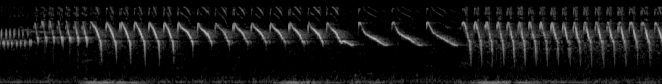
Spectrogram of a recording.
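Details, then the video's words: Canary in full song, a tutor recording for teaching juvenile canaries: a brief steady whistle, then long runs of rapid, piercing downward-sweeping notes, a few slower swooping notes, and another quick repeated volley. "KENARI GACOR NEMBAK TAJAM , DURASI PANJANG SATU NAFAS || CUIT CUIT MASTERAN KENARI PAUD AGAR BUNYI"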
